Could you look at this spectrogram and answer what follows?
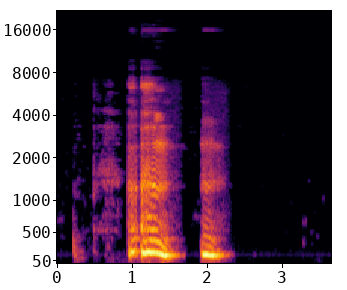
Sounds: Throat clearing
